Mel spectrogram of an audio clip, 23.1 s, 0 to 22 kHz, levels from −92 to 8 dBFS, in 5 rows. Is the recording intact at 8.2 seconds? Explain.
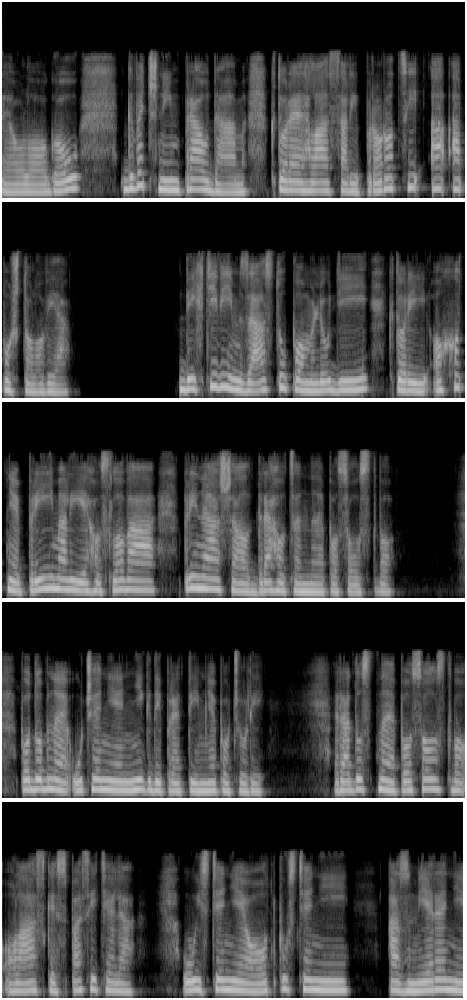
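No. At 8.22 s there is concealed Bluetooth headset packet loss, just before "ktorí ochotne prijímali jeho". About 15 ms of audio went missing between headset and phone, which fits two lost packets. The receiver filled the gap by repeating the best-matching stretch of the waveform just before it. You hear a brief repeated fragment rather than silence, then the real audio resumes. It sits within the wideband mSBC headset sound, which passes speech up to 8 kHz.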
